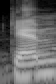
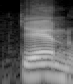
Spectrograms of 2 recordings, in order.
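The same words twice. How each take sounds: First: কেন with a closed "e", as in "keno"; plain e in কেন. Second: কেন with a wide "a" as in "cat"; open æ in কেন. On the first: Teacher asking students if we say it so, closed-e কেন. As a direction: say কেন with the rejected closed vowel. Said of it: "আমরা কেন বলি না". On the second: Teacher correcting for students, open-æ কেন. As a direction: say কেন as "kæno". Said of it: "এর মতো". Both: Shown as a demonstration.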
